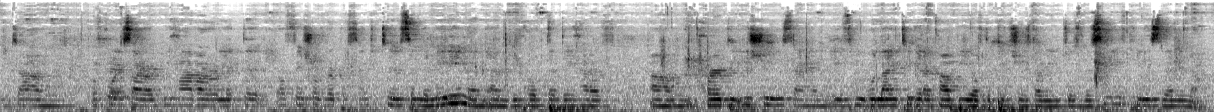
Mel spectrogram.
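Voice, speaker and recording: A woman's voice: lowish voice, level tone, brisk, hardly any pauses. A woman chairing a community board meeting, introducing speakers in a matter-of-fact way. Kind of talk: running a public meeting. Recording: echoey hall, noisy room.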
